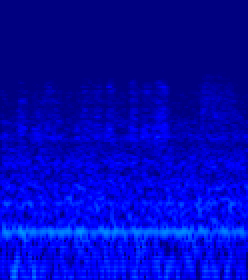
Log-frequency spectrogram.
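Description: Faint scratching of a pencil on paper as a word is written out in short strokes, over a low steady hum.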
